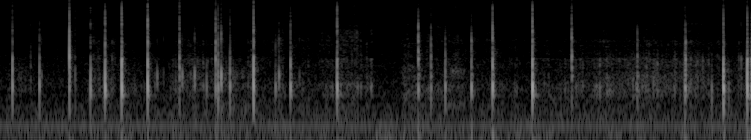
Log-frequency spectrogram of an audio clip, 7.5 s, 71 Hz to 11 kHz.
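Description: Long acrylic nails on both hands tap quickly on a hollow, medium pink floral Saviland cardboard gift box. About 26 quiet, sharp taps land in an uneven patter, each a dry click centered in the midrange with a bright edge. Every tap dies away at once against a soft background hiss.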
